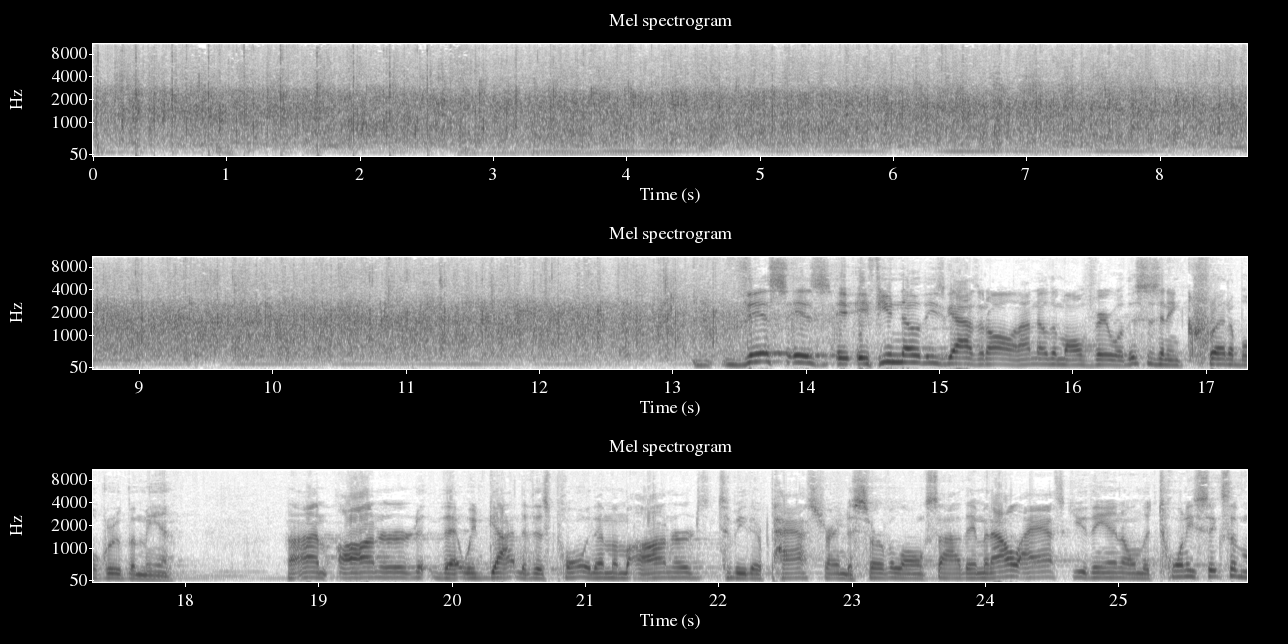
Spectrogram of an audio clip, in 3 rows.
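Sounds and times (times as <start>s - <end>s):
audience applause: 0.0s - 14.3s
speech: 13.5s - 18.0s, 18.8s - 25.9s.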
